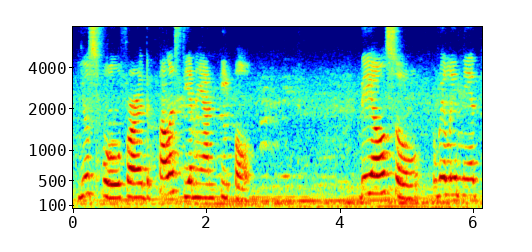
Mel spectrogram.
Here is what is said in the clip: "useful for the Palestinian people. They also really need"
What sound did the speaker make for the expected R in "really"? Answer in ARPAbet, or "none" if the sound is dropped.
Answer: W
